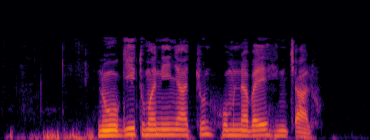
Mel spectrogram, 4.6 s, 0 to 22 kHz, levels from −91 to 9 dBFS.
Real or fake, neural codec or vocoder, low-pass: real; none; 7.2 kHz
